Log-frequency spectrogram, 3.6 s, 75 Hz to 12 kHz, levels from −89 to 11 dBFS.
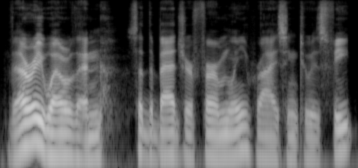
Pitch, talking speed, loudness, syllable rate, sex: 105 Hz, 185 wpm, -18 LUFS, 4.7 syllables/s, male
